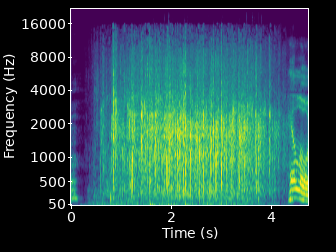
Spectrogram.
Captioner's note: audience applauds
